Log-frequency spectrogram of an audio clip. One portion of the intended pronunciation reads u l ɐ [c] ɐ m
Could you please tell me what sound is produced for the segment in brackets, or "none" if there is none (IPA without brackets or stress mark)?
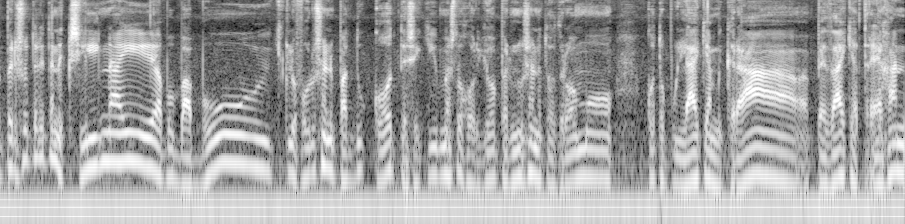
c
